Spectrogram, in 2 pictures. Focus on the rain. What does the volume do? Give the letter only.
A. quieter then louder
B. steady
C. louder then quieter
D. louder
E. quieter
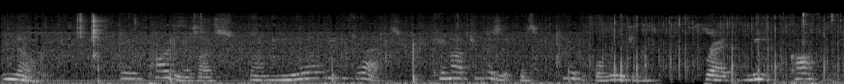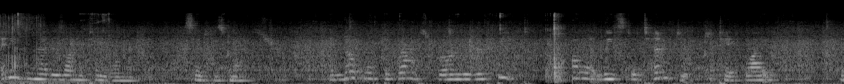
B.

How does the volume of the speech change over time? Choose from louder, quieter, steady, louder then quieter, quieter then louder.
steady.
